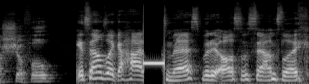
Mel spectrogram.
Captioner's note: beep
